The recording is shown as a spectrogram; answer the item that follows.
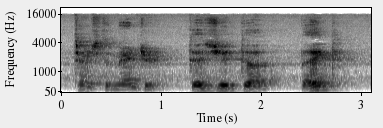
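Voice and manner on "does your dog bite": put-on French-accented voice. Retelling a scene from The Pink Panther in Inspector Clouseau's French accent. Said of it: "of course in a French accent".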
